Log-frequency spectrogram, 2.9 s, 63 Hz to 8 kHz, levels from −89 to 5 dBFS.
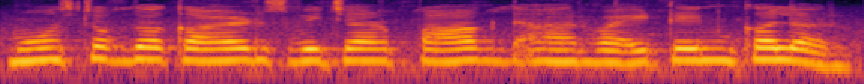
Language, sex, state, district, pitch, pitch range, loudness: English, female, Telangana, Hyderabad, 245 Hz, 235-250 Hz, -15 LUFS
